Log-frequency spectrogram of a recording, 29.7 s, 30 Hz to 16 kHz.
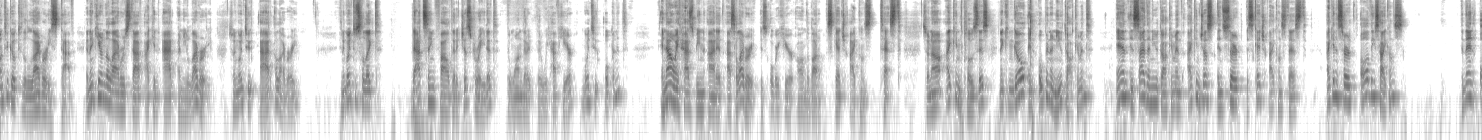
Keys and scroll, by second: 20.2 super+n.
